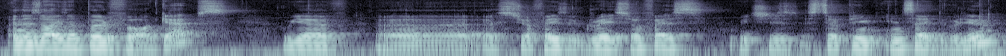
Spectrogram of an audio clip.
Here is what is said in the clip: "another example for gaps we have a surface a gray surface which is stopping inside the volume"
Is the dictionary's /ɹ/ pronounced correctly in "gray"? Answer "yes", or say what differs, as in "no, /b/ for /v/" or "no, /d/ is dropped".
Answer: yes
